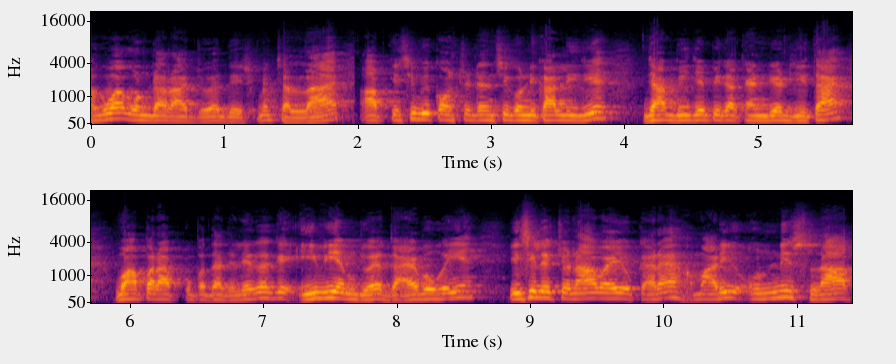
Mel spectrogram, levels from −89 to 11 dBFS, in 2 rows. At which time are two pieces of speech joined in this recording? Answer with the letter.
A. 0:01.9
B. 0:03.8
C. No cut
A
